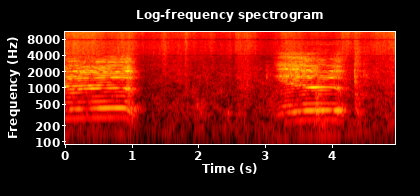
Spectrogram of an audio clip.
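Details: Dairy cows in a barn at a dairy farm in Kunak, Bogor, Indonesia, fed fresh grass after concentrate; two long harmonic moos, each about a second, separated by a quiet gap with faint barn noise.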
